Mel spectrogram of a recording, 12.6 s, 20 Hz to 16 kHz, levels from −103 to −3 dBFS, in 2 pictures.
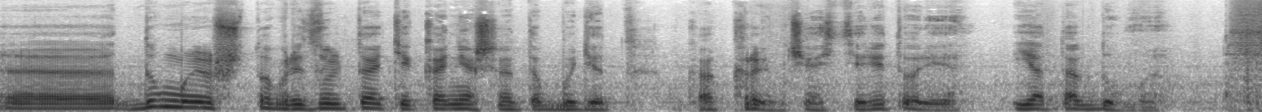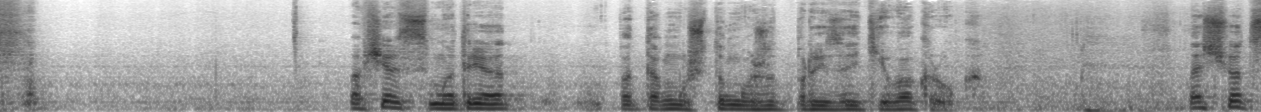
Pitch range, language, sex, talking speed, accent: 125-160 Hz, Russian, male, 105 wpm, native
